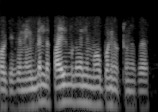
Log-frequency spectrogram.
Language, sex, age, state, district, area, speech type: Tamil, male, 18-30, Tamil Nadu, Thanjavur, rural, conversation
